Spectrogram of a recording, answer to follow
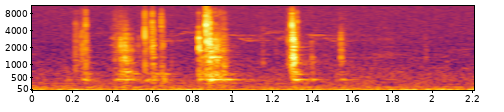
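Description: Plastic felt-tip markers being gathered up, clicking against each other and the wooden tabletop: about five short, sharp clicks.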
